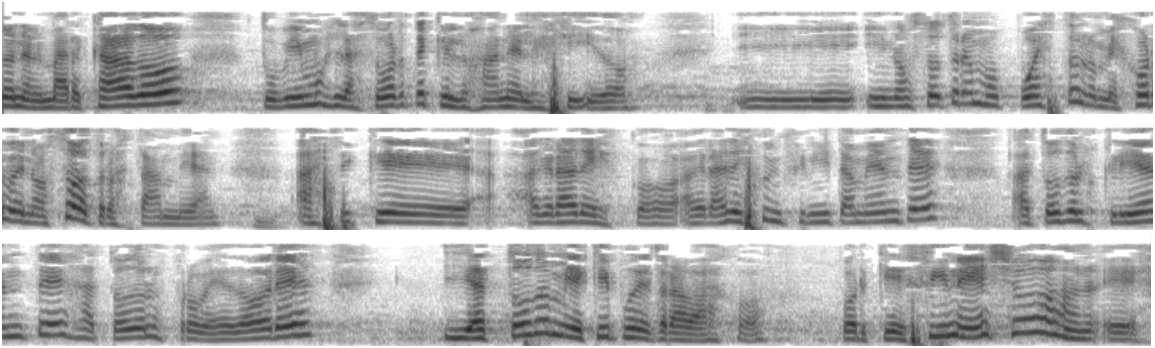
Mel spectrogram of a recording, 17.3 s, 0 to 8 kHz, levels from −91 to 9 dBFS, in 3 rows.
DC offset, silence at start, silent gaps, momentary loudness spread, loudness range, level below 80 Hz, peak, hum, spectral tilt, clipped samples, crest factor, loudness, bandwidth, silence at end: under 0.1%; 0 s; none; 13 LU; 5 LU; -44 dBFS; 0 dBFS; none; -5.5 dB/octave; under 0.1%; 20 dB; -20 LUFS; 6.2 kHz; 0 s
